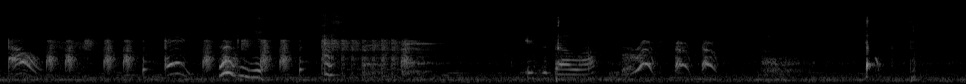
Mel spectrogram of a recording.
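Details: Infant with hiccups at play time, babbling and squealing, broken by short, sharp hiccup catches, with faint adult voices singing and music.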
